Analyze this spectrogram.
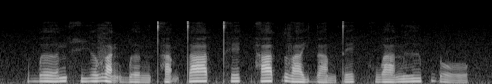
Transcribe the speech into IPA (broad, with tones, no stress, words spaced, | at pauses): ɓəː˨˦nhi˨˦ə̯ va̰˧˨ŋɓəː˨˩ŋt̪ʰa̰˧˨m t̪aː˦˥t̚t̪ʰe˦˥k̚ha˦˥t̚ va˧jɗa˨˩mt̪e˦˥k̚ hwa˨˦n ɣɨ˦˥p̚ɗo˧˩˨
